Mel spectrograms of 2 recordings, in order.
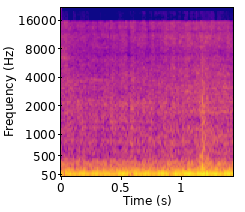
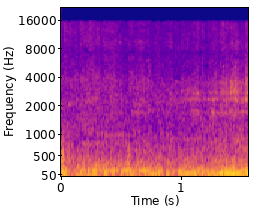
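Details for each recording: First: Whipple-supercharged, cammed Ram 1500 Hemi V8 after installing new MBRP stainless catback exhaust with five-inch tips: deep, even loping idle with no rattle or buzz; exhaust fixed. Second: Whipple-supercharged, cammed Ram 1500 Hemi V8, not a full cold start, before new MBRP catback: deep lumpy idle swelling with revs, loose tinny rattle from the blown-out muffler.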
